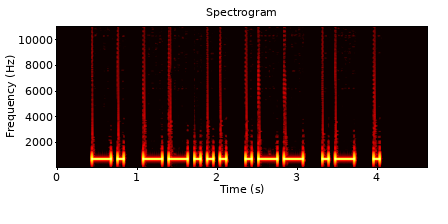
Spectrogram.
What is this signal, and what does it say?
Morse code, heard as a keyed tone, about 15 wpm, 700 Hz. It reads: N7WAE
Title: USA Call Signs - 5 Characters - Repeated 2x - 15wpm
